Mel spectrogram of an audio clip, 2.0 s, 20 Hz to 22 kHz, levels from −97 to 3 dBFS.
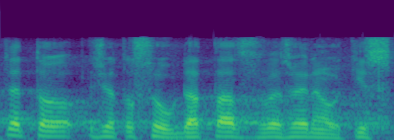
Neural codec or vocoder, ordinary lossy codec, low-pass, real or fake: none; AAC, 48 kbps; 7.2 kHz; real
